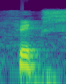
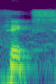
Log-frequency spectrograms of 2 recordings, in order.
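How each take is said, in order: Both takes have the same delivery.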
